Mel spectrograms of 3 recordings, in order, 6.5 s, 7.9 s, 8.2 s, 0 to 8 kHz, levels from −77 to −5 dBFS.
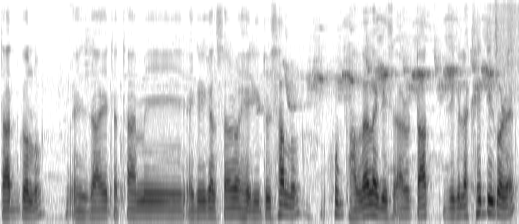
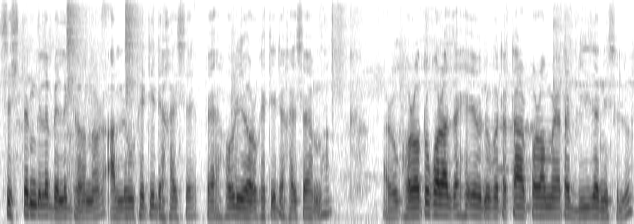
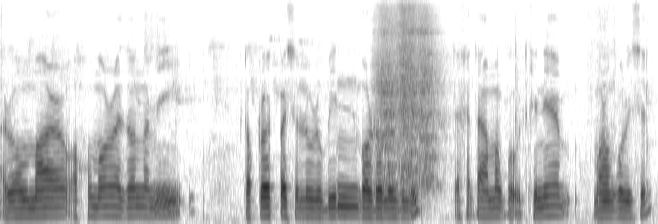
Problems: none marked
